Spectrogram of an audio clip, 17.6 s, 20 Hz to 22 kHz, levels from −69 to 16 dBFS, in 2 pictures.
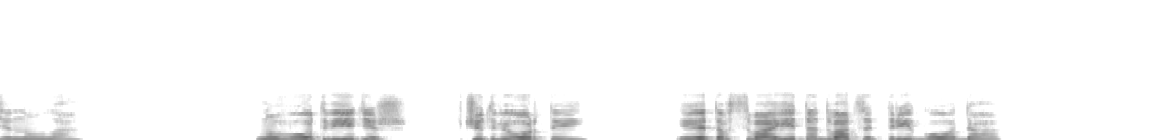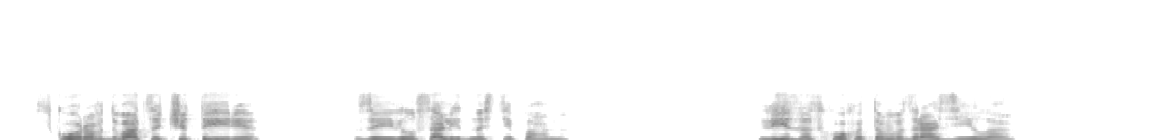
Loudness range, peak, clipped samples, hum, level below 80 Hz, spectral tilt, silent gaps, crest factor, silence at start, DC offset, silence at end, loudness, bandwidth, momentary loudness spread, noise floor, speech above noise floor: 8 LU; -10 dBFS; under 0.1%; none; -84 dBFS; -2.5 dB/octave; 1.52-1.56 s, 13.46-13.50 s; 22 dB; 0 s; under 0.1%; 1.2 s; -30 LUFS; 8 kHz; 14 LU; under -90 dBFS; over 60 dB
